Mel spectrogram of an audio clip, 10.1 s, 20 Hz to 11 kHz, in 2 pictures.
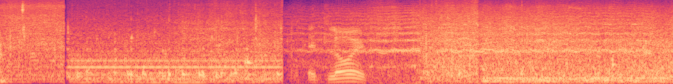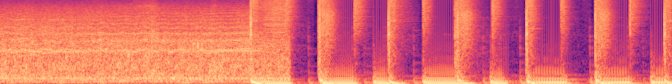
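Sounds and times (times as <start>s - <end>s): steady rushing noise: 0.4s - 7.2s
music with strong beat: 6.9s - 10.0s.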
